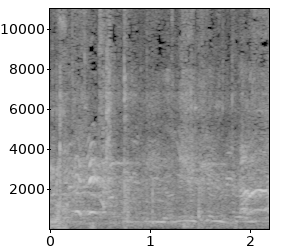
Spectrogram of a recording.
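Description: A faint, wavering voice in the background over steady street hum.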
